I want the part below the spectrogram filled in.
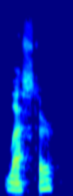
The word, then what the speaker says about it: Leicester: Like, if we go north from there, you'll eventually get to a town that's spelled Leicester, and it's called Lester.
